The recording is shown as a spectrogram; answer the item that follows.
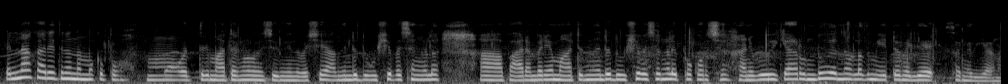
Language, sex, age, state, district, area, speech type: Malayalam, female, 30-45, Kerala, Thiruvananthapuram, urban, spontaneous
